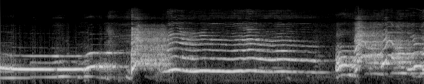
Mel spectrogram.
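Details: A male Boston Terrier "sings" for his family, howling along in long, wavering tones that slide up and down in pitch.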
